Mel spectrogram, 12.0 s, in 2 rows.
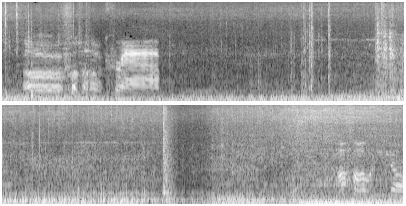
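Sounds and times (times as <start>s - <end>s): rotary engine running: 0.0s - 12.0s.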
